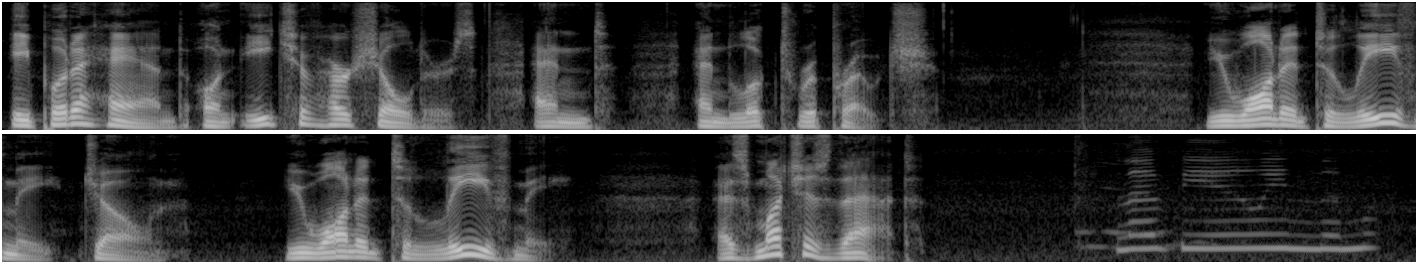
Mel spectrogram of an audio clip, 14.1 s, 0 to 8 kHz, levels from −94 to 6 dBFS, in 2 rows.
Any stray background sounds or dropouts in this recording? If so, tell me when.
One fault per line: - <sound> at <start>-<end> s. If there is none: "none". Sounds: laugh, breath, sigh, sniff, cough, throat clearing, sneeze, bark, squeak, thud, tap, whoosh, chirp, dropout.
- sigh at 12.4-14.0 s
